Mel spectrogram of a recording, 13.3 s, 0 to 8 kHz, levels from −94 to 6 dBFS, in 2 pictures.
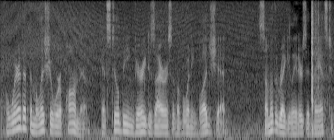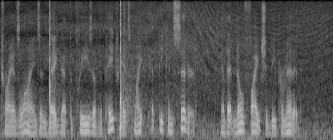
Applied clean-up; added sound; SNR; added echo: none; Fire; 11 dB; none.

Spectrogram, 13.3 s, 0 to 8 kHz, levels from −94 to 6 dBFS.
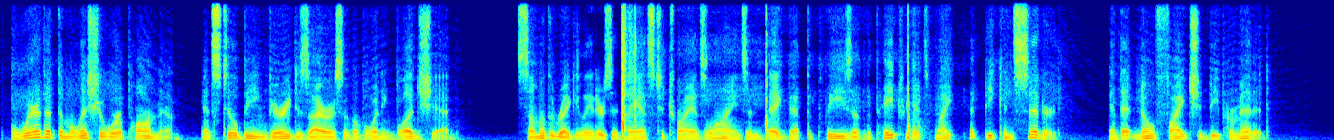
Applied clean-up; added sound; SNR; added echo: neural mask model RNNoise.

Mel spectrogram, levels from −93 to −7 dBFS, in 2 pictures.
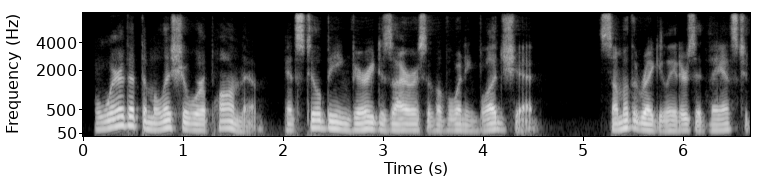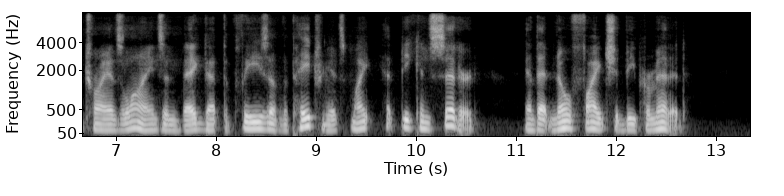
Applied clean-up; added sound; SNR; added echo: neural mask model DeepFilterNet 3.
